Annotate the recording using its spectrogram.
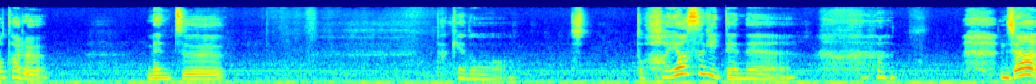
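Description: A young woman speaks close by, expressively and with pauses.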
